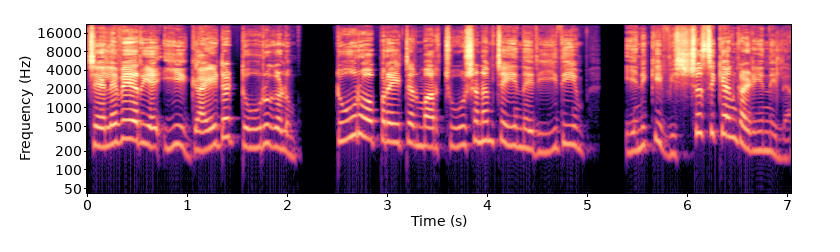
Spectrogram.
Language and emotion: Malayalam, disgusted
